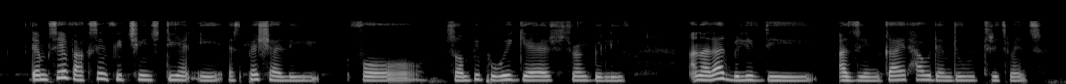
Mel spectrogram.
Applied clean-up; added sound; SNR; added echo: none; none; none; none.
